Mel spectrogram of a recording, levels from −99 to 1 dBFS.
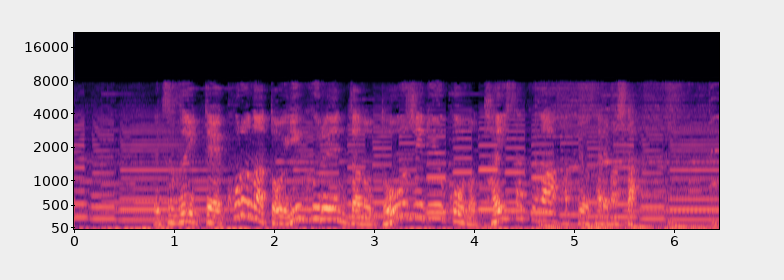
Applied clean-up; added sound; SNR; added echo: none; Wind instrument, woodwind instrument; 9 dB; reverberation time 0.2 s.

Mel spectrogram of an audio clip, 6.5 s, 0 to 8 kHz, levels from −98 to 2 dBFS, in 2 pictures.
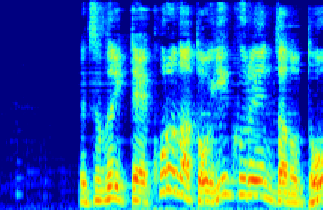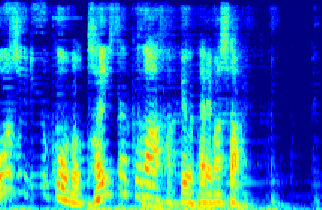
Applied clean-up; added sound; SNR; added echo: neural mask model DeepFilterNet 3.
